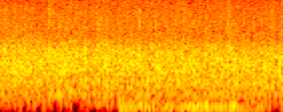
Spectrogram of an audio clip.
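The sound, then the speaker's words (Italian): A large crowd applauding the members of the orchestra, a dense, steady wash of many hands clapping with no gaps, sustained at an even loudness throughout. “hanno votato tutti i professori dell'orchestra, che ringrazio ancora una volta quale va questo meraviglioso, gigantesco applauso, perché se lo meritano tutto.”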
